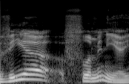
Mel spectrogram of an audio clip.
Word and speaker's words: Via Flaminia: Why do you pronounce it? Let me see. Okay. He was buried on the Via Flaminia.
